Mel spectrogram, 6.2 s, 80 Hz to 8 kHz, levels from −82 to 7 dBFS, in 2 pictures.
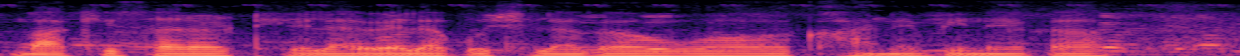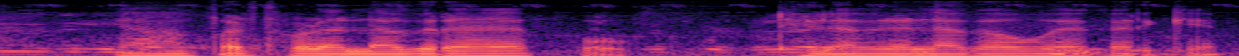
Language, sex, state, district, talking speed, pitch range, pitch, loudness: Hindi, male, Chhattisgarh, Jashpur, 195 wpm, 110-120 Hz, 115 Hz, -20 LUFS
